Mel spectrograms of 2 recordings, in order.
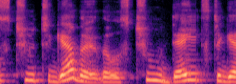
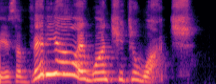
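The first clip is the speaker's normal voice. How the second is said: put-on British accent, higher; 5 semitones higher than usual. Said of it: "in her British accent".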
